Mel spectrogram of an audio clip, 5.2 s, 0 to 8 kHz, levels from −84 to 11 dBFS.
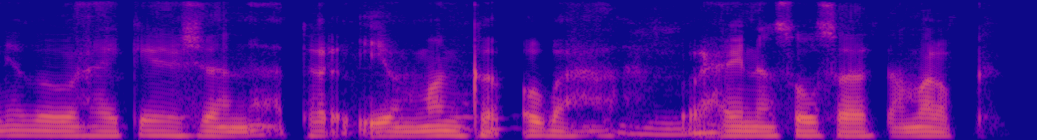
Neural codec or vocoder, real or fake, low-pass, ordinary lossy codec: codec, 16 kHz, 2 kbps, X-Codec, HuBERT features, trained on general audio; fake; none; none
